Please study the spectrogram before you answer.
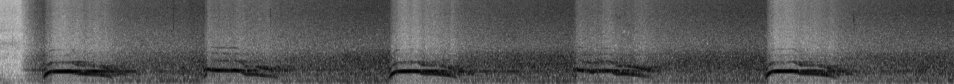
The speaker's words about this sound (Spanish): sí, sí ese, ese ulular, ¿no? que es lo que hacen los búhos reales, en este caso es eh, literalmente una onomatopeya que describe esta voz ¿no? del, gran duque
